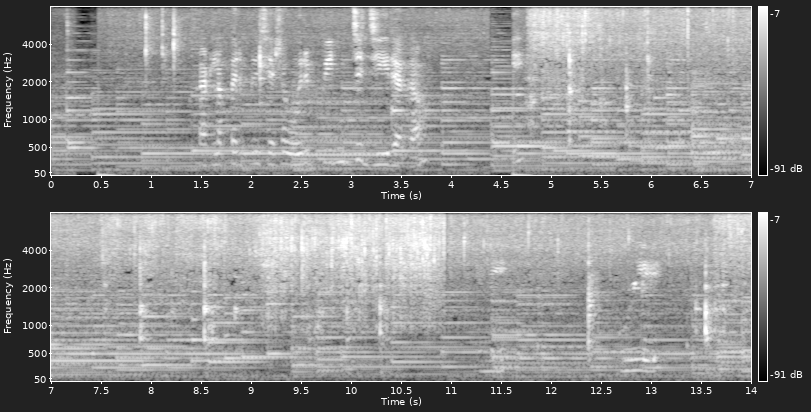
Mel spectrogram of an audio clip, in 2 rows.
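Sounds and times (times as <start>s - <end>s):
soft background music: 0.0s - 14.0s
food sizzling in hot oil: 4.6s - 14.0s
spatula tapping pan: 5.0s - 6.4s, 7.5s - 10.7s, 12.3s - 12.6s, 13.4s - 14.0s.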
